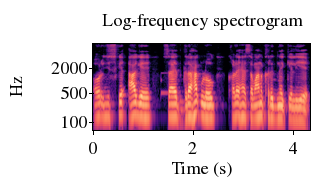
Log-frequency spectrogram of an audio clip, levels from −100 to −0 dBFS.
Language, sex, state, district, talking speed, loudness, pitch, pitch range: Hindi, male, Jharkhand, Garhwa, 165 wpm, -20 LUFS, 135 Hz, 130-145 Hz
